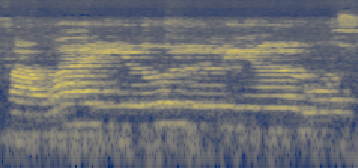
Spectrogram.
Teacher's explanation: bilun jadi bila itu dengan tidak ung bila dengan tidak Gun tidak didengungkan ya jadi hanya ditasidkan saja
